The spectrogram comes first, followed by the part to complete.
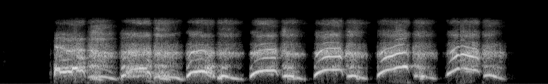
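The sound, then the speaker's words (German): Loud, deliberate breathing: seven heavy, voiced breaths in a steady rhythm, each a forceful gasp-like inhale and exhale with brief pauses between, no talking. “Atmen. Atmen.”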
